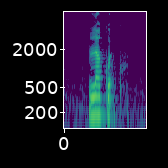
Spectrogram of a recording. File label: "lakuekuh", blue flower, tlacochahuaya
